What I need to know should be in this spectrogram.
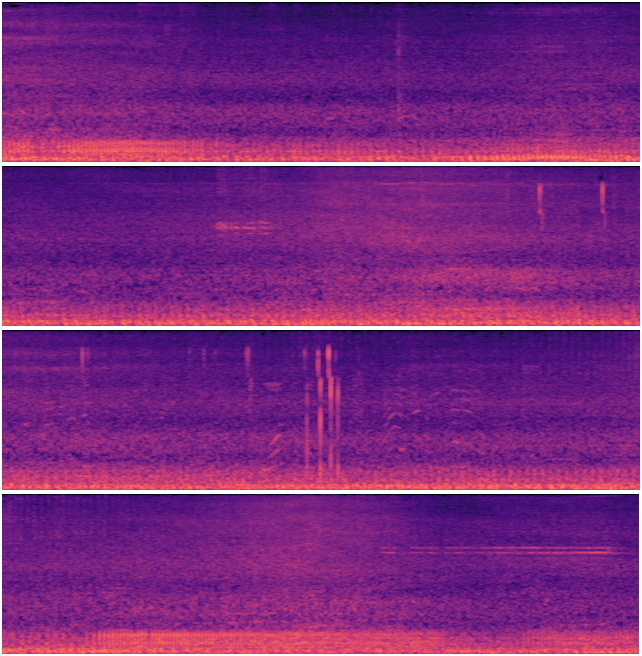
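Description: Motorcycle engines rumble steadily close by.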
